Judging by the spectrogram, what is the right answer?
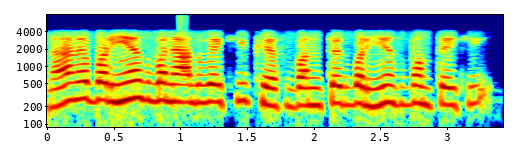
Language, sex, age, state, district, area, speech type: Maithili, female, 60+, Bihar, Araria, rural, conversation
